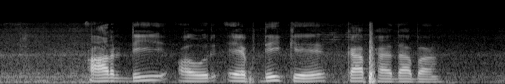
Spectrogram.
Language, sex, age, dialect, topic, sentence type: Bhojpuri, male, 31-35, Southern / Standard, banking, statement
